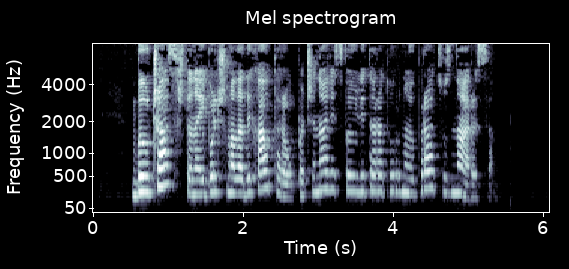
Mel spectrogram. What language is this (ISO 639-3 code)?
bel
